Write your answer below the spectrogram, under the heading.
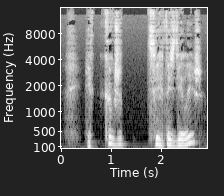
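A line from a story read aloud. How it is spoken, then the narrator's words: Forced out with effort. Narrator (Russian): выдавила она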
